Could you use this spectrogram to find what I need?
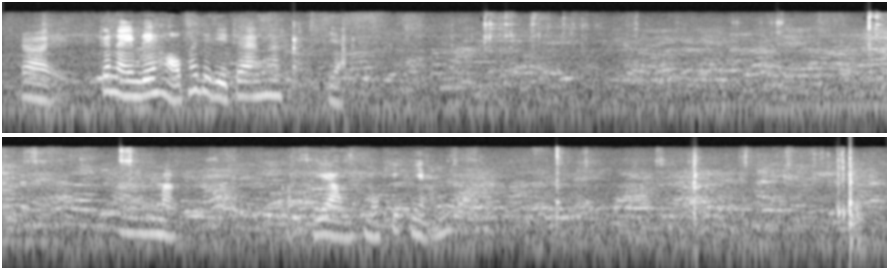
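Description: Jewellery clinks against a box.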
